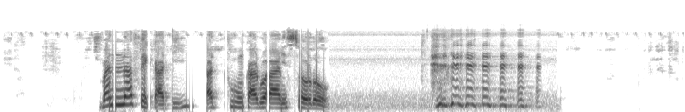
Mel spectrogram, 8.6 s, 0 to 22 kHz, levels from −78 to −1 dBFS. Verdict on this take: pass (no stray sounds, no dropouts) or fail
fail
